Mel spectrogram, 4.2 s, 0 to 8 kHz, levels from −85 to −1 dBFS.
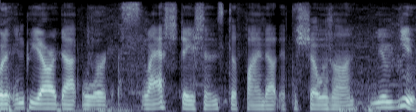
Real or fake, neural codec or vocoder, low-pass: fake; codec, 44.1 kHz, 3.4 kbps, Pupu-Codec; 7.2 kHz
